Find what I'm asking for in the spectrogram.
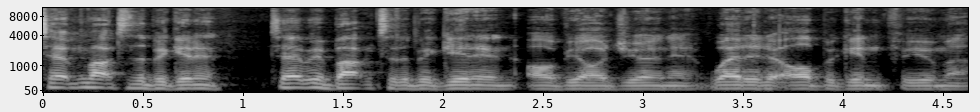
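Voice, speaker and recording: A man's very deep, low voice with an English accent, fairly even intonation and a very fast pace. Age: 20s. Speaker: podcast host. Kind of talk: podcast interview.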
